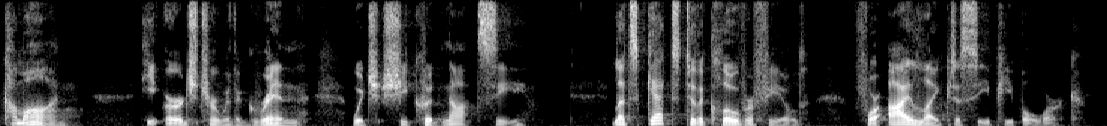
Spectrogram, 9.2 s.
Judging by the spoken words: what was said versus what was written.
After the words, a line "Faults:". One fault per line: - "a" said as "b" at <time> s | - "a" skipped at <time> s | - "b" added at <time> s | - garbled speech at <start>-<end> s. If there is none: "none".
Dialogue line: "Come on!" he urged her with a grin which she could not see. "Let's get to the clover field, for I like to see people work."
"Come on!" he urged her with a grin which she could not see. "Let's get to the clover field, for I like to see people work."
Faults:
none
